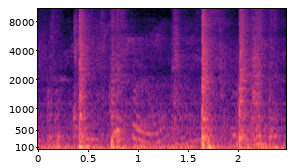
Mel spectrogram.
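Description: A collapsible mesh food-cover tent being handled over a plastic tub: two sharp clicks, about a second apart, as its frame knocks against the tub.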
